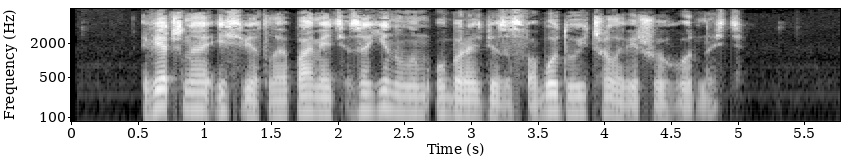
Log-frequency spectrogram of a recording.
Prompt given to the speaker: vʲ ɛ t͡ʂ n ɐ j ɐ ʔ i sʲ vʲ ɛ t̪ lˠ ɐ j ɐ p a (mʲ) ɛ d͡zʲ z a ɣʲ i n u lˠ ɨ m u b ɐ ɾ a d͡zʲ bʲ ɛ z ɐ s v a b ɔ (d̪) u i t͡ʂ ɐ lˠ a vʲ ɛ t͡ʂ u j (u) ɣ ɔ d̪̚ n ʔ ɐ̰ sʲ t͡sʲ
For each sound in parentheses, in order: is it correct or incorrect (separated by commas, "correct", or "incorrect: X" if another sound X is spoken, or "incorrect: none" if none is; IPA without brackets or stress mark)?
correct, correct, correct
